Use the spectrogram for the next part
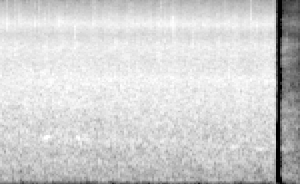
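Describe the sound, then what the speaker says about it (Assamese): Heavy downpour pours steadily at a Durga Puja pandal, a dense, even hiss of rain hitting surfaces that fills nearly the whole stretch before cutting off abruptly at the end. "দেখিবলৈ পাইছে পুৰা ধাৰাসাৰ বৰষুণ।"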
